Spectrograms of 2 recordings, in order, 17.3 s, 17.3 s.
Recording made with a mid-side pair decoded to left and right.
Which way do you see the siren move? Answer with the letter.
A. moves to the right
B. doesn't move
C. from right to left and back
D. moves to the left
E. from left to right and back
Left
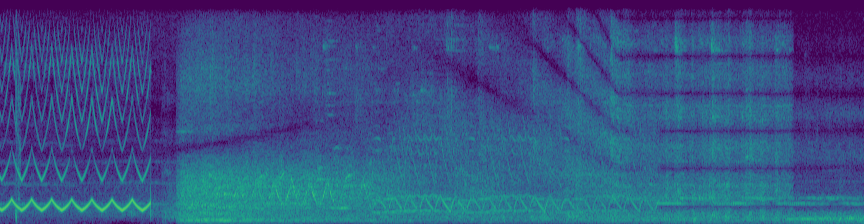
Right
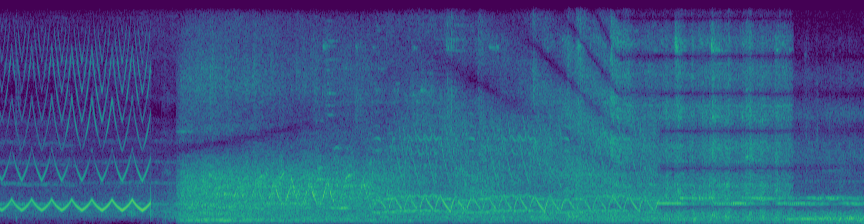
A.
